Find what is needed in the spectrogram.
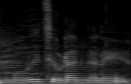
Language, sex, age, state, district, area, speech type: Telugu, female, 30-45, Telangana, Hanamkonda, rural, spontaneous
